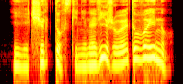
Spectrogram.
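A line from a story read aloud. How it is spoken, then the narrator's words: Growled. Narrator (Russian): прорычал Файхорн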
